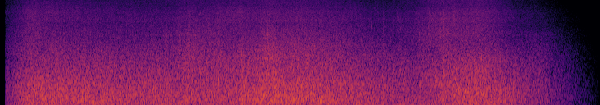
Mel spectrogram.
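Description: Ocean surf washing in a steady rush that swells a couple of times and fades out near the end.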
